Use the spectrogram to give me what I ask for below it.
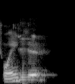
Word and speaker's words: Schwenke: Am I pronouncing that correctly? It's Schwenke. – Yeah, sounds like.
